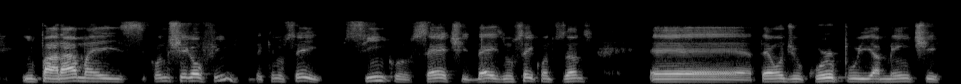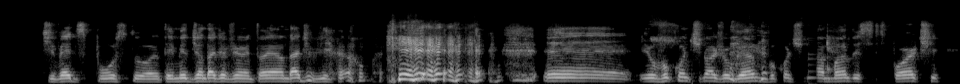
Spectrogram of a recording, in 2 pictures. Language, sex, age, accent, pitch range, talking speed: Portuguese, male, 20-39, Brazilian, 140-175 Hz, 155 wpm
